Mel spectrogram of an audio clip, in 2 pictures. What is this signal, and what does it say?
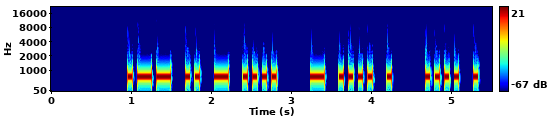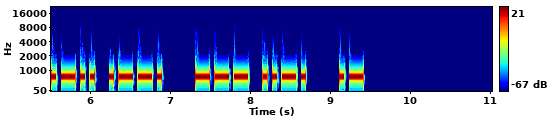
Morse code, heard as a keyed tone, about 20 wpm, 700 Hz. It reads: WITH THE HELP OF A
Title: Speed-Racing - Sets of 5 Words 17wpm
